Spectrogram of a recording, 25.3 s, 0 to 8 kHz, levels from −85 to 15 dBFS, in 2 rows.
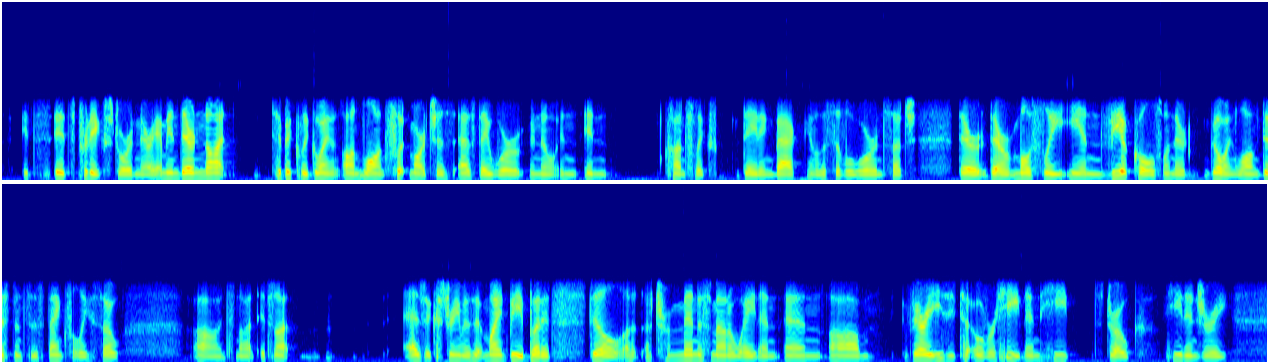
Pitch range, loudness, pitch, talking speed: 165-195 Hz, -28 LUFS, 175 Hz, 180 wpm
